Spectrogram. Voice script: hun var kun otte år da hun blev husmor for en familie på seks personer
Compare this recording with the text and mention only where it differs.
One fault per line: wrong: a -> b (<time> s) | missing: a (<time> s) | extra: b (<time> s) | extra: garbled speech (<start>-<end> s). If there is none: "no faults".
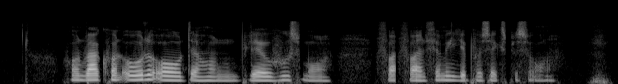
extra: for (4.0 s)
